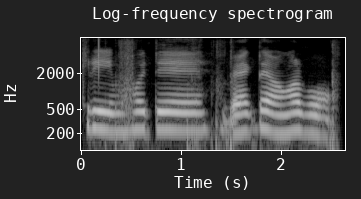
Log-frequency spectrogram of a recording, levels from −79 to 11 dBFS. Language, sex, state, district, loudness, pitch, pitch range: Chakma, female, Tripura, Unakoti, -18 LUFS, 220 Hz, 210-230 Hz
